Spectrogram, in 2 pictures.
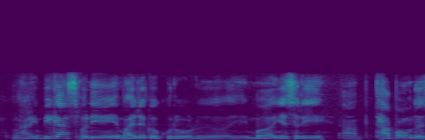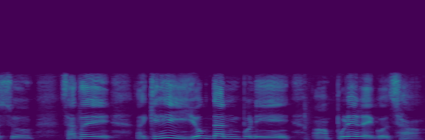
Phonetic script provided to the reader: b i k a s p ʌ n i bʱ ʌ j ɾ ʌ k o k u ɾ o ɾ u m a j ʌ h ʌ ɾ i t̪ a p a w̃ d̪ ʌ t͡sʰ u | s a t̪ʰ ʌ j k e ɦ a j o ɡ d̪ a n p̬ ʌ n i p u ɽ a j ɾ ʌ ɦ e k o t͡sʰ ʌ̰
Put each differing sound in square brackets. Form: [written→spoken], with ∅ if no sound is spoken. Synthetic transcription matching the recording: b i k a s p ʌ n i bʱ ʌ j ɾ ʌ k o k u ɾ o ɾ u m [a→ʌ] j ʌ [h→s] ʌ ɾ i [t̪→t̪ʰ] a p a w̃ d̪ ʌ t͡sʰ u | s a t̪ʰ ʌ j k e ɦ [a→i] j o ɡ d̪ a n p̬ ʌ n i p u ɽ a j ɾ ʌ ɦ e k o t͡sʰ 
